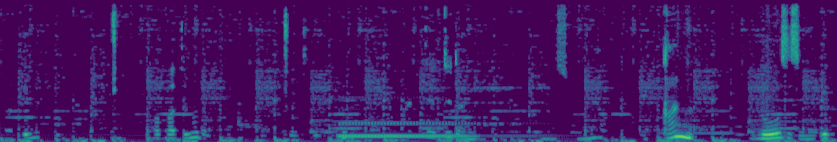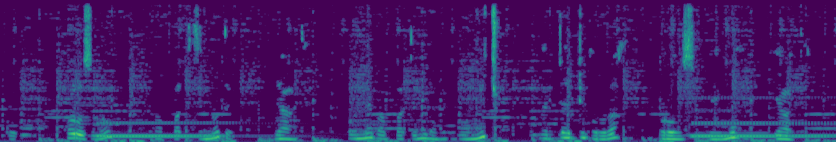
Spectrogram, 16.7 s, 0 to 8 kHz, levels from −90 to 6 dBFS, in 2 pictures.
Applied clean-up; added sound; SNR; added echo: classical method spectral subtraction.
